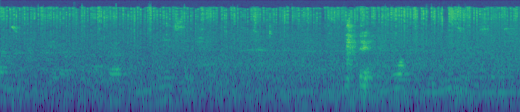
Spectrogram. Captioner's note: visitors chattering indistinctly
